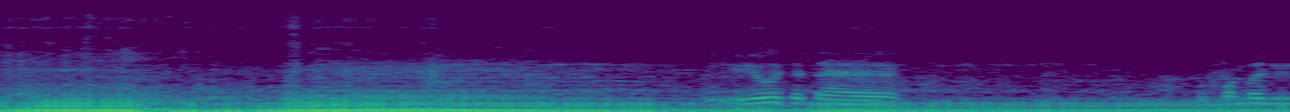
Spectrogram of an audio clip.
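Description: Small motorcycle engine running close by, with a rapid, even low pulse. It is loudest in the first two seconds and slowly fades. A brief voice cuts in about four seconds in.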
